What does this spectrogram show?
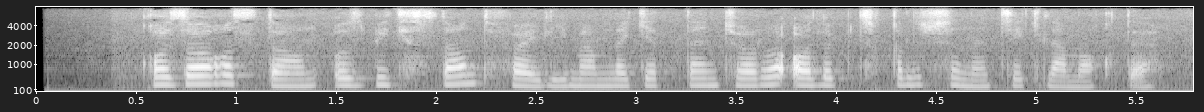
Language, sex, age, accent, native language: Uzbek, female, 12-17, Farg'ona, Uzbek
